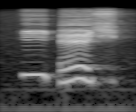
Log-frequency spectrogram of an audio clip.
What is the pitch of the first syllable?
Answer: high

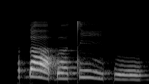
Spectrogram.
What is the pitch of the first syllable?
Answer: falling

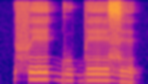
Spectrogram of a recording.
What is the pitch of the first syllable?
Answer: high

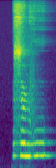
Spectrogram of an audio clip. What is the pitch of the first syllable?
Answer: high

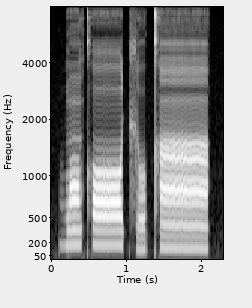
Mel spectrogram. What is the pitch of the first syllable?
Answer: high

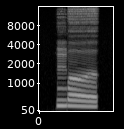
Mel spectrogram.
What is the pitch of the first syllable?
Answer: low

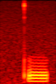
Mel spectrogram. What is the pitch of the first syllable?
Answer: high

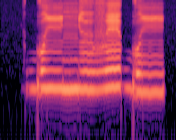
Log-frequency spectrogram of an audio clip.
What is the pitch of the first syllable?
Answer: low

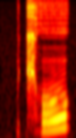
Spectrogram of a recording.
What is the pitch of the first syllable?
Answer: rising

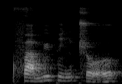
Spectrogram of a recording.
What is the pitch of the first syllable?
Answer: low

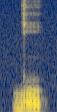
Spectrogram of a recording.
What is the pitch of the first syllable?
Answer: falling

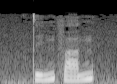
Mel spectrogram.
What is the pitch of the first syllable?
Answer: rising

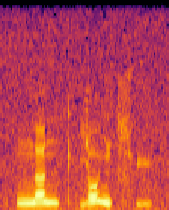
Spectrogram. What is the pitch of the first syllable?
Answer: high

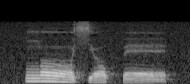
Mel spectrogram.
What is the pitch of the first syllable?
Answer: falling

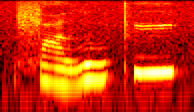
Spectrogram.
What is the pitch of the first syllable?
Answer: low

